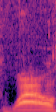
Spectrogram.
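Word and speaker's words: Vav: Yeah, the V is sometimes pronounced Wow, so sometimes they'll say Yod, He, Wow, He, something like that.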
